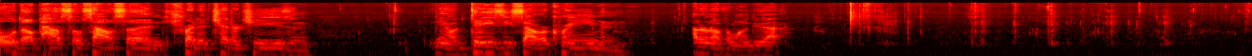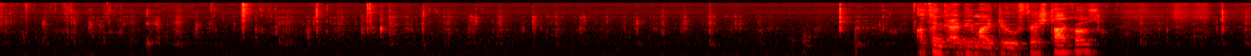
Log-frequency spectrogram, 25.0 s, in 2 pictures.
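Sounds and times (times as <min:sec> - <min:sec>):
chewing crunchy food: 0:08.0 - 0:21.8, 0:23.5 - 0:25.0.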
